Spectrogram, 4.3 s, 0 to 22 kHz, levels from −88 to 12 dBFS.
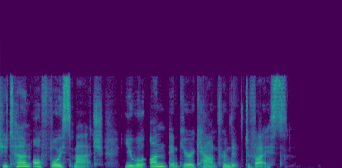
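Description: Speech carried over a call, with a high-frequency ceiling near 12 kHz that fits Opus at around 40 kbps, shows brief smears or wobbles at 1.73, 3.05 and 3.67 s. That is short concealed packet loss: about 20 ms failed to arrive, and the receiver bridged the hole by extending the preceding sound before blending back. Longer stretches at 2.01 to 2.13 s and 2.91 to 3.03 s sound like the last sound held and fading, then jumping ahead, with the first ending in a momentary silence of about 10 ms. These are bursts of packet loss, each roughly 100 ms, where the receiver continued and faded the final sound over the gap and resumed later, so that portion of the speech is missing.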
